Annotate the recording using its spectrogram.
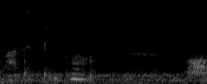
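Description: A woman whispering softly in short, broken fragments between phrases, a little louder near the end.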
